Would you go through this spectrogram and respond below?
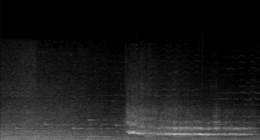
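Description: A car's tires skid in a sharp, loud squeal that rises suddenly and trails off over a couple of seconds as a train crosses in front of the moving vehicle, following a steady engine hum.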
